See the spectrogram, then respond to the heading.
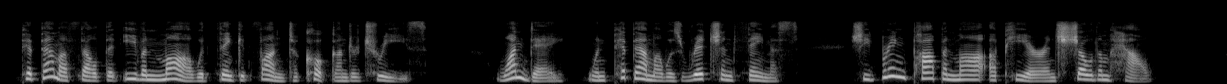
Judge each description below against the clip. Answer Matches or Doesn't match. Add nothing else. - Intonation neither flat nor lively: Doesn't match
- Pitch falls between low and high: Doesn't match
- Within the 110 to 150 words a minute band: Doesn't match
